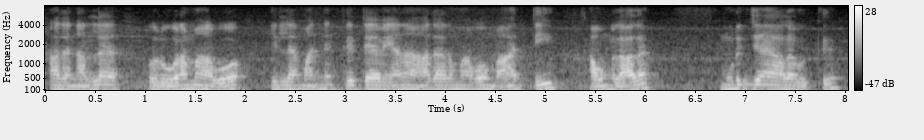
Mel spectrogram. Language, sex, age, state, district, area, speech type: Tamil, male, 18-30, Tamil Nadu, Tiruppur, rural, spontaneous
